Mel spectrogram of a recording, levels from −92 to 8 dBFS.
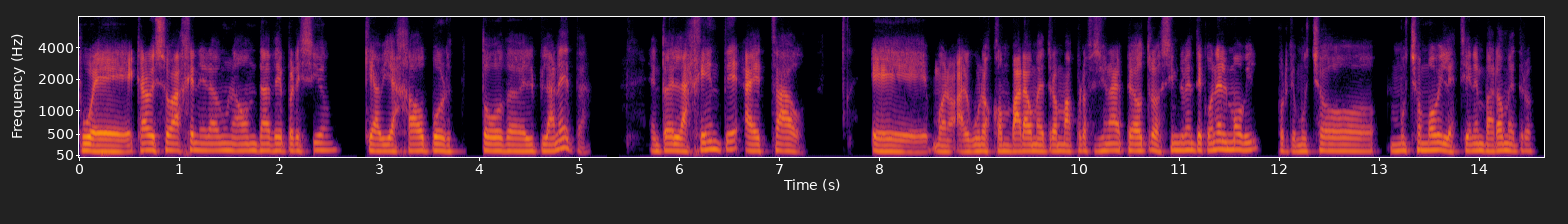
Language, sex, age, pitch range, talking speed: Spanish, male, 20-39, 130-150 Hz, 165 wpm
